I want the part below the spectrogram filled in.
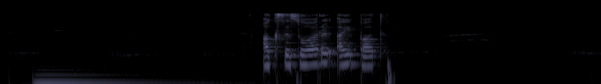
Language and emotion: Russian, neutral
